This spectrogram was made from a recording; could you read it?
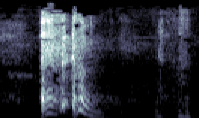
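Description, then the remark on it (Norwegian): A sharp, loud cough bursts out, a harsh double hack, followed a moment later by a softer, quieter pair of coughs with no talking; a speaker coughing at a microphone during a talk. “Det er et problem med den type mikrofon her. Det er at man kan ikke hoste.”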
